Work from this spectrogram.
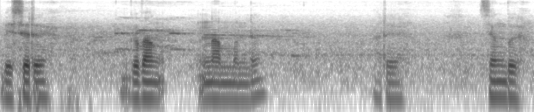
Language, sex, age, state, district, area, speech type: Bodo, male, 18-30, Assam, Kokrajhar, urban, spontaneous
